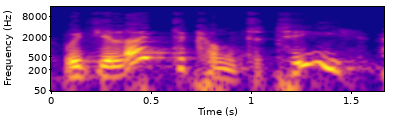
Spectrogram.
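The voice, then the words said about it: Put-on Scottish accent. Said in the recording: “It's my best Scottish accent.”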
